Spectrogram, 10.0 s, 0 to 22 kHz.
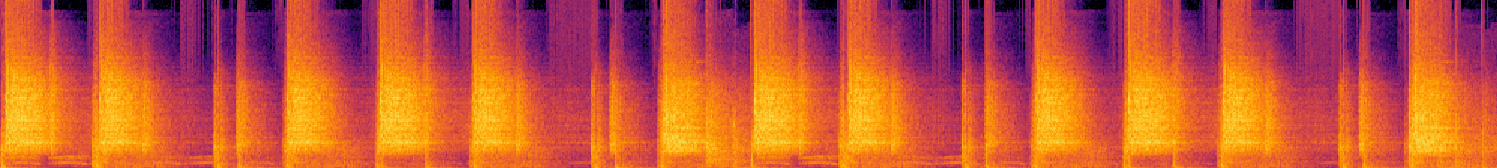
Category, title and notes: Music > Solo percussion
bb drum break loop hey 96
Vinyl, Breakbeat, DrumLoop, Acoustic, Break, 96BPM, Drum-Set, Dusty, Drum, Drums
